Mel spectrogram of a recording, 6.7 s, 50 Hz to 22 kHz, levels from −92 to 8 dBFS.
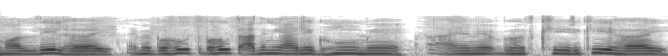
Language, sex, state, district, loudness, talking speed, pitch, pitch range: Bajjika, female, Bihar, Vaishali, -26 LUFS, 150 wpm, 185 Hz, 175-200 Hz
